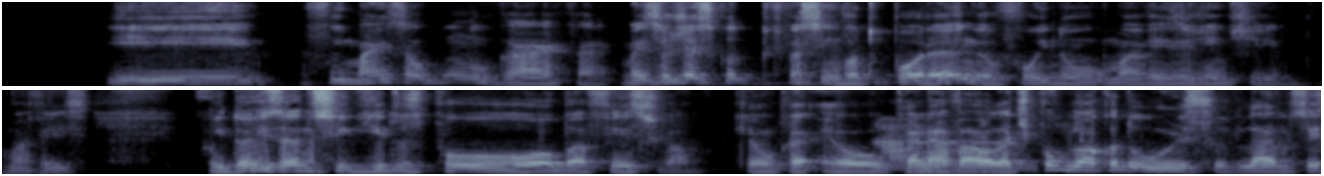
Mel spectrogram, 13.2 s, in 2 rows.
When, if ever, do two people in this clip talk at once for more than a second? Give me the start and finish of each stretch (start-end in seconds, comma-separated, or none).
10.9-12.4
